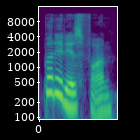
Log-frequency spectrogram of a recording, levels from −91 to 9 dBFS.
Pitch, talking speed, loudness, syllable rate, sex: 185 Hz, 245 wpm, -16 LUFS, 4.9 syllables/s, female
